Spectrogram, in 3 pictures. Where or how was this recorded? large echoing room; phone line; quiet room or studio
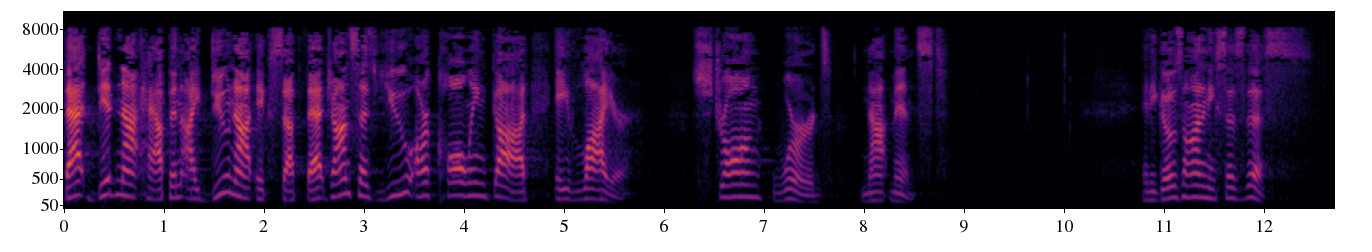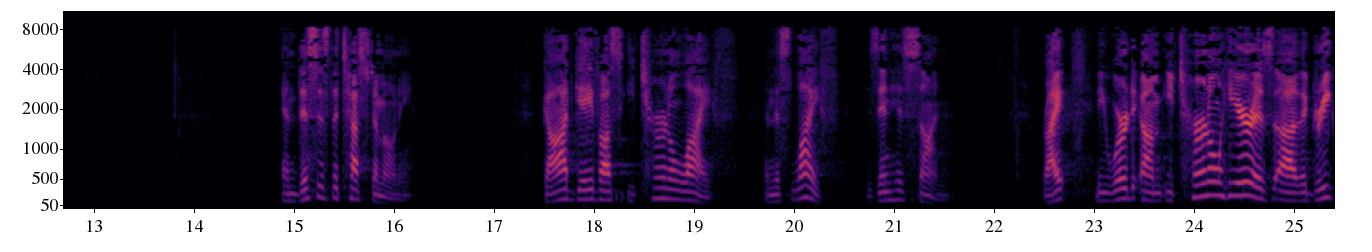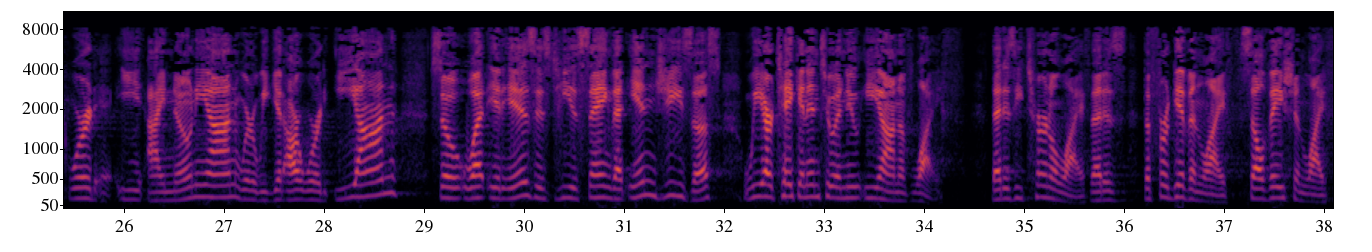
large echoing room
